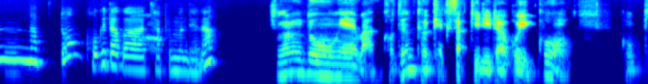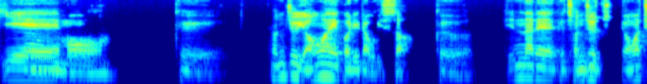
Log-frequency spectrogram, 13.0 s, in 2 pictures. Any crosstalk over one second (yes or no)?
no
